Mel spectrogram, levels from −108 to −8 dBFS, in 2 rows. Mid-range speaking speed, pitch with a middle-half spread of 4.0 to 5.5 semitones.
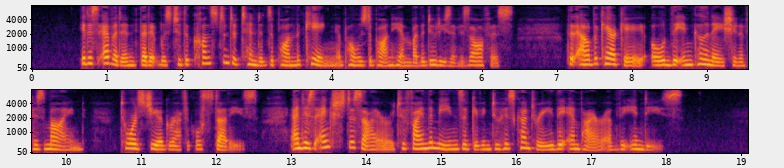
No: average, 160 wpm; average, 3.2 semitones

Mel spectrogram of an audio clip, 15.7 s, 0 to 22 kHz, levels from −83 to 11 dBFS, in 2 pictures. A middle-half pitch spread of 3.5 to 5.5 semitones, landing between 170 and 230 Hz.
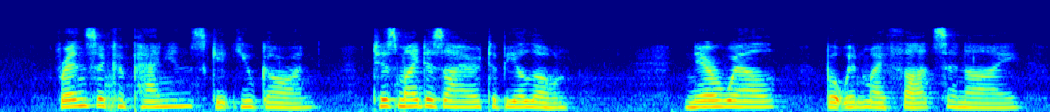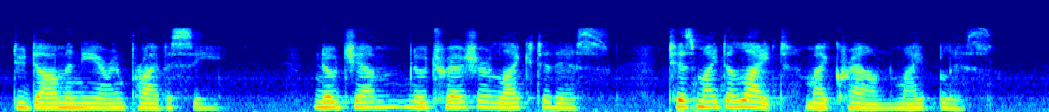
No: average, 2.8 semitones; medium, 185 Hz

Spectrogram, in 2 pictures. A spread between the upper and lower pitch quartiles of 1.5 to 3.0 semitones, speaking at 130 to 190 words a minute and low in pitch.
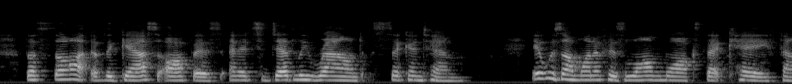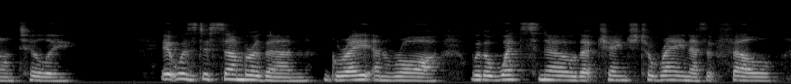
No: narrow, 2.4 semitones; average, 160 wpm; high, 195 Hz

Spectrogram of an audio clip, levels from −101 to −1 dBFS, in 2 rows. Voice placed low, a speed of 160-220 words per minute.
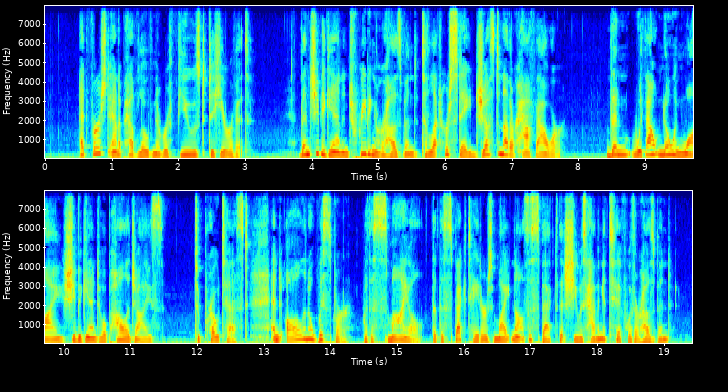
No: medium, 185 Hz; average, 175 wpm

